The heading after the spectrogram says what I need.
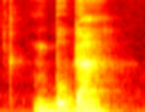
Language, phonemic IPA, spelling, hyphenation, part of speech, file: Dutch, /ˈbu.daː/, Boeddha, Boed‧dha, proper noun, Nl-Boeddha.ogg
- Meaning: Buddha (Siddhartha Gautama)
